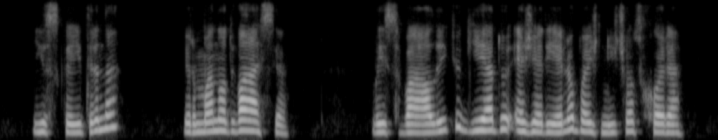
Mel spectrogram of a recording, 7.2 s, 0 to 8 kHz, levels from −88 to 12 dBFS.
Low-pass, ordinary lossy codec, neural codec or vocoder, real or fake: 7.2 kHz; Opus, 32 kbps; codec, 16 kHz, 4.8 kbps, FACodec; fake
